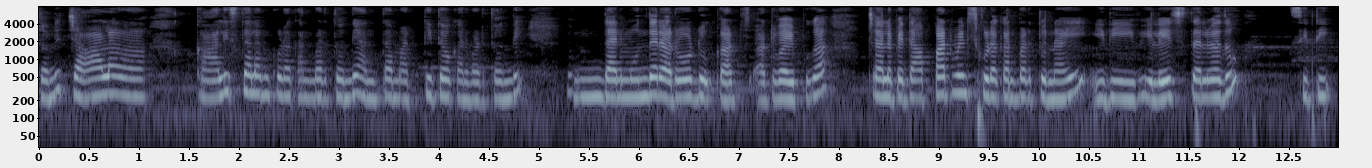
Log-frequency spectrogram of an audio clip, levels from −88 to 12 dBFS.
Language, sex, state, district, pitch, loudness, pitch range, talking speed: Telugu, female, Andhra Pradesh, Srikakulam, 230 Hz, -30 LUFS, 220-245 Hz, 105 wpm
